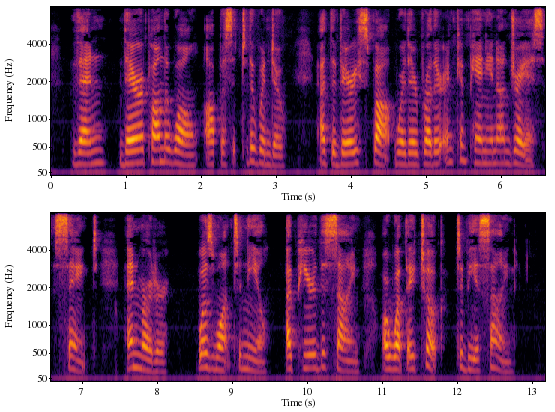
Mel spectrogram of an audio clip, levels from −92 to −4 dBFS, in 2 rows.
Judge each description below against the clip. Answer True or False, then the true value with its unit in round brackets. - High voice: True (215 Hz)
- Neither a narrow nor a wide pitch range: False (2.3 semitones)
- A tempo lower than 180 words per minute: True (170 wpm)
